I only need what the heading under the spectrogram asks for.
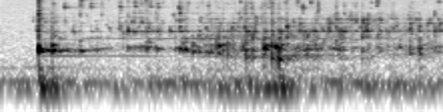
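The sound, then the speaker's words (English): Red wine poured into a glass, opening with a sharp clink and then a steady, trickling gurgle as the glass fills, with faint dripping sounds throughout and no voices. “I'm just popping myself a nice little glass. I'll just fill up here before I do the pod.”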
